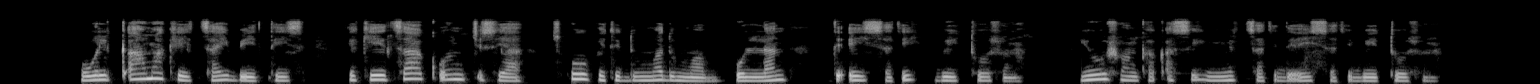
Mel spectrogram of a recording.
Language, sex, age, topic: Gamo, female, 36-49, government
